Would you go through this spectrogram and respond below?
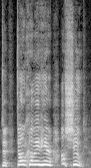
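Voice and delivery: high, loud stammered threat; cornered halfling's high-pitched yell; frightened halfling. Acted. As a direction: shout a panicky warning in a high small voice. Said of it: "he says, he says".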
